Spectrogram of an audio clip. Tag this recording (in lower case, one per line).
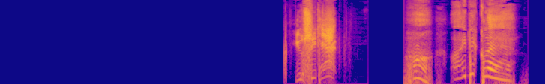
speech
